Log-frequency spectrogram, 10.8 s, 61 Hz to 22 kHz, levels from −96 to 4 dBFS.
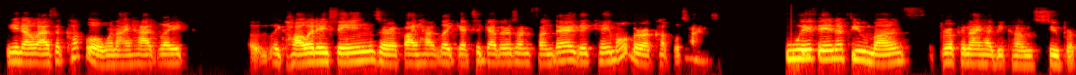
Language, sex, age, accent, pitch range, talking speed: English, female, 30-49, American, 155-185 Hz, 200 wpm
